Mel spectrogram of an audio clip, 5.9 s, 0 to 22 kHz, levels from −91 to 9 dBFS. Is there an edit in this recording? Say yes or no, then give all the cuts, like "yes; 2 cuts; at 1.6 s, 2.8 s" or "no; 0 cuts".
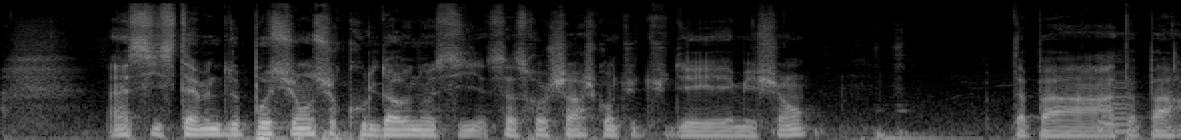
yes; 1 cut; at 1.1 s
